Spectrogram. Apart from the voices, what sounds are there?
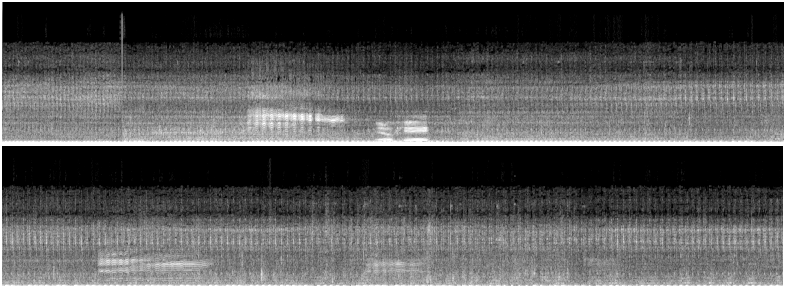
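flock of sheep bleating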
